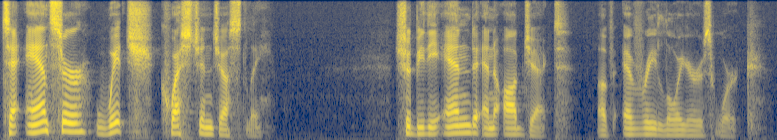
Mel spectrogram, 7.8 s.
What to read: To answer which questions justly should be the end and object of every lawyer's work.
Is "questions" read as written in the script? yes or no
no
